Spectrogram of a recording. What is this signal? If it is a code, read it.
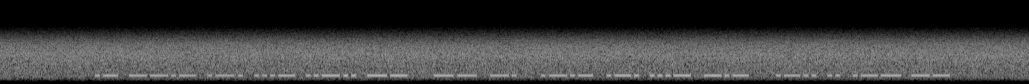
Morse code (Arabic alphabet), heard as a keyed tone, hand-sent with a bug key, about 30 wpm, 420 Hz, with heavy radio static. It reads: اقرضهم من عرضك ليوم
